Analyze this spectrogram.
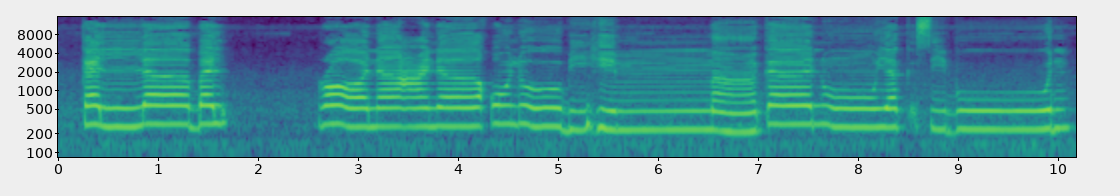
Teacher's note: berhenti sejenak dengan menahan nafas selama tidak lebih dari 2 harakat dan kemudian meneruskan bacaan tanpa perlu mengambil nafas yang baharu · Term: Sa'tah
